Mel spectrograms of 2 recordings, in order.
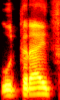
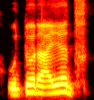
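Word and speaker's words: उतरायचं: आप अगर ध्यान से देखेंगे तो च के ऊपर मैंने बिंदी लगाई है। इसका मतलब होता है उतरायच। उतरायच ऐसे नहीं प्रोनाउंस करना है उसको। आपको यह वर्ड कहना होगा उतरायच आए। उत्तरायज आए ऐसे नहीं कहना है गाइस।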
